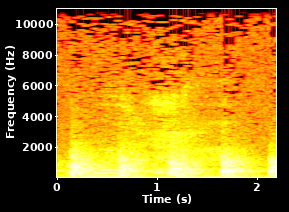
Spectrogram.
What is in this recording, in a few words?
growl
